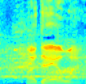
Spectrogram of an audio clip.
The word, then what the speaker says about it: Adeoye: And for the record, he just informed everyone here in Logan yesterday his last name is pronounced Adeoye. So if you're used to hearing something else, that'll explain it for you.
